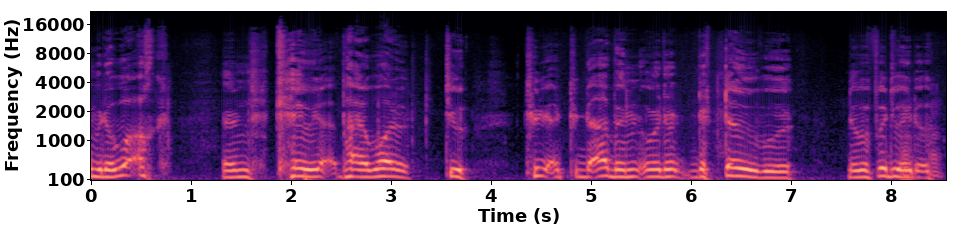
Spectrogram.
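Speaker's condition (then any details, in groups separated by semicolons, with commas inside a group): Cerebral palsy; motor disability affecting body control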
